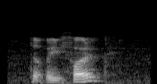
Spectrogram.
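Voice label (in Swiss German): "rufolk", Alsatian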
